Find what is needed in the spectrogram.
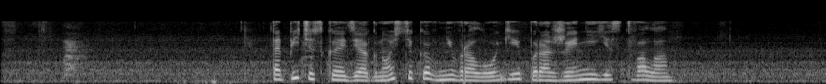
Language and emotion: Russian, neutral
